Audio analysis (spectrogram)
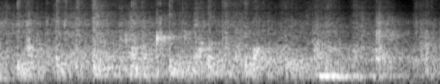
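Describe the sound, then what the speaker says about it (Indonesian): Crowd applause during a church worship service, a dense, steady patter of many hands clapping at once that holds at an even level for about two seconds. "Tepuk tangan buat Tuhan kita"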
